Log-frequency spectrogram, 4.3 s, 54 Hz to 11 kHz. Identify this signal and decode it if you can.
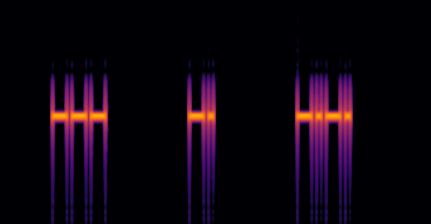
Morse code, heard as a keyed tone, about 25 wpm, spaced as for 9 wpm, 700 Hz. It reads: ONC
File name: course / 25:10wpm / 093 Lesson 16e - Letter c - Three Characters 25wpm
